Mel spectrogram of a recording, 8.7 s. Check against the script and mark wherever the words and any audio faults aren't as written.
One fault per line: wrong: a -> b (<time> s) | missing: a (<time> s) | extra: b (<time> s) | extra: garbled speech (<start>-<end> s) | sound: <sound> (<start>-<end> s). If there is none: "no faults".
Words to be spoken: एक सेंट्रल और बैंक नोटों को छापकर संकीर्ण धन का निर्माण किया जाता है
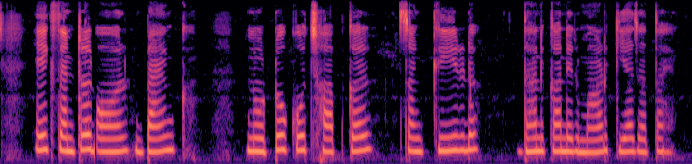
no faults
